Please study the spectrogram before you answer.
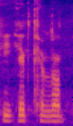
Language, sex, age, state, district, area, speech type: Assamese, male, 30-45, Assam, Charaideo, urban, spontaneous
